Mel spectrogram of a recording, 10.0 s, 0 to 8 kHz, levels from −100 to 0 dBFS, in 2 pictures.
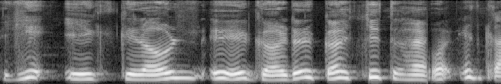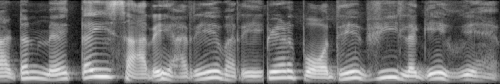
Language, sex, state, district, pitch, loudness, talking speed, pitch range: Hindi, female, Uttar Pradesh, Jalaun, 210 Hz, -14 LUFS, 120 wpm, 170-230 Hz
